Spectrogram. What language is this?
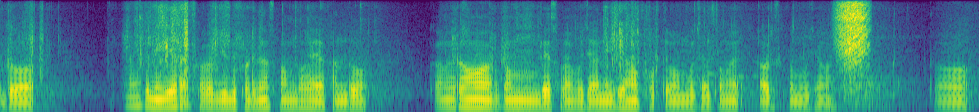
Santali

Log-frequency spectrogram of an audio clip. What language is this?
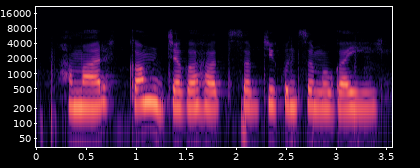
Magahi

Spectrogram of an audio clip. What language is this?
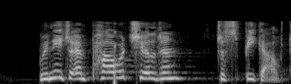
English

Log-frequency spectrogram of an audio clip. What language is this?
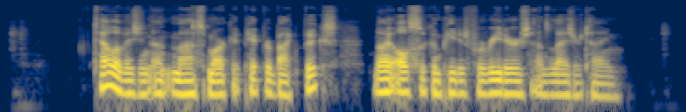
English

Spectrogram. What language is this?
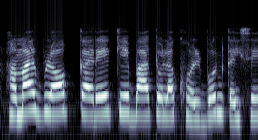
Chhattisgarhi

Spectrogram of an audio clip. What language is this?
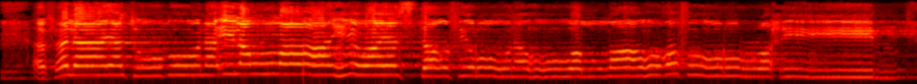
Arabic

